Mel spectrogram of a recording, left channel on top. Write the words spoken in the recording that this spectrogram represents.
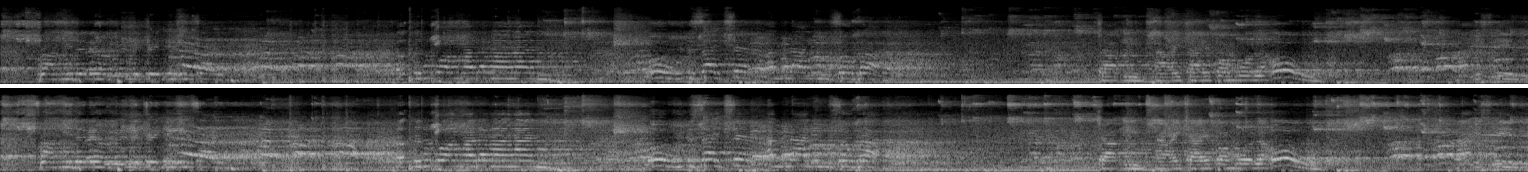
Frankie De Leon penetrating inside. Tatlo na po ang alangangan. Oh, with the side step. Ang lalim sobra. Chucky, nakakitay po ang bola. Oh! Nais-steal.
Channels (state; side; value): quieter; left; 6.1 dB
